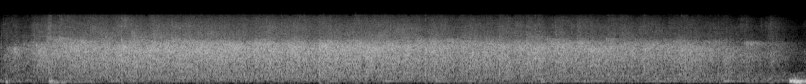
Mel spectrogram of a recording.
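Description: Audience applauding: the clapping builds within the first half second, holds steady, then tapers off near the end, closing with a single low knock.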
